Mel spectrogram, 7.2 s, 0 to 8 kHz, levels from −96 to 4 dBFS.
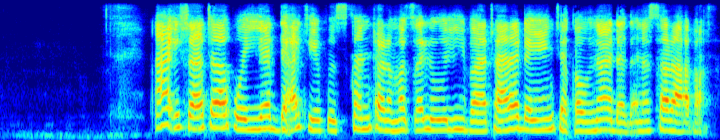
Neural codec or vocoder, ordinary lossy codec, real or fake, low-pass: codec, 32 kHz, 1.9 kbps, SNAC; AAC, 48 kbps; fake; 7.2 kHz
